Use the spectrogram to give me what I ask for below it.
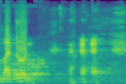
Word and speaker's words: Badroen: Nama saya badroen tulisannya bacaannya Badrun ejaan lama masih tulisan itu anak-anak belum tahu dia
